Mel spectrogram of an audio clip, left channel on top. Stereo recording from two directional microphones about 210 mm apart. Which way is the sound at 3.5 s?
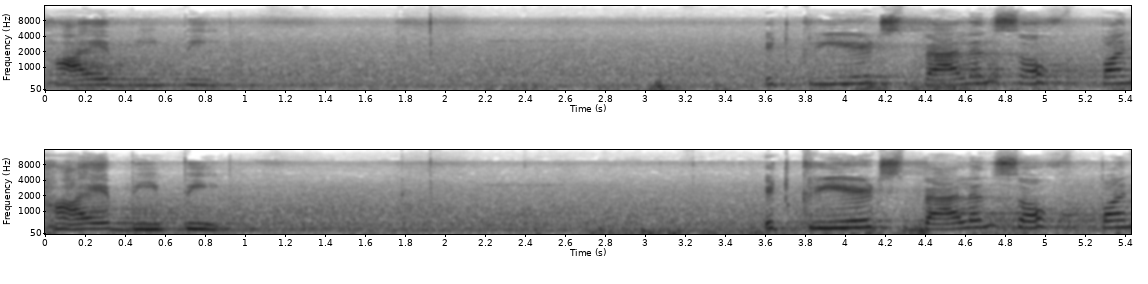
45° right (ahead or behind).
